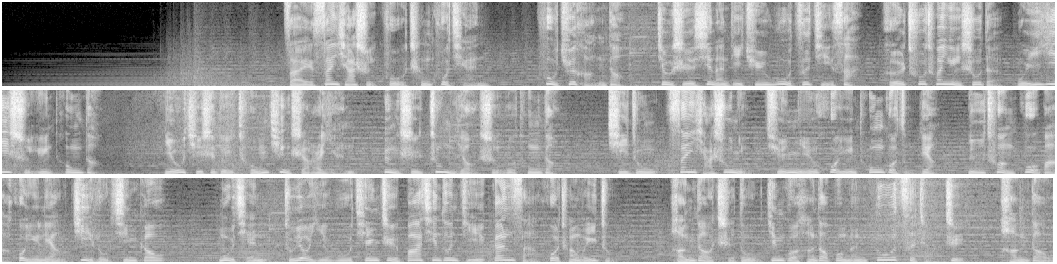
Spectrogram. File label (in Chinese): 男 专题 工程回报类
